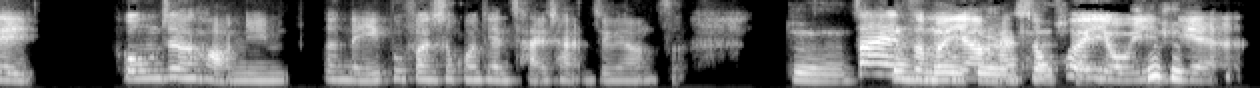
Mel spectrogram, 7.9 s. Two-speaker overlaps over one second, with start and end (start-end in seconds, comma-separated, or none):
5.3-6.9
